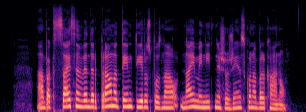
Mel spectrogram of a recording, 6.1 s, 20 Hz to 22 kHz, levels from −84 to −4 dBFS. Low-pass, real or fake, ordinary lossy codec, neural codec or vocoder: 19.8 kHz; real; none; none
